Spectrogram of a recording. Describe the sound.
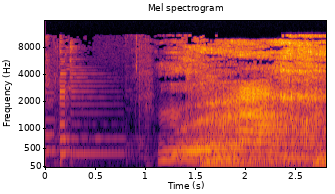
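After a brief, quieter tonal lead-in, a loud, rough roar from Leonardo, a story character, bursts in and holds steady, a low growling sound sustained for nearly two seconds, with no talking.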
